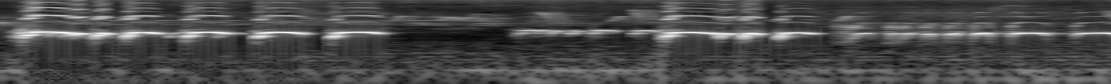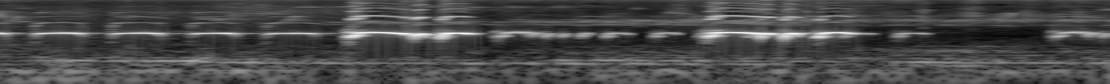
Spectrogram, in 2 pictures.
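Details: Zebra dove in full song, a local bird used to draw reluctant doves into singing: loud rolling coo phrases alternating with fast runs of clipped notes, about three per second, continuing throughout.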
